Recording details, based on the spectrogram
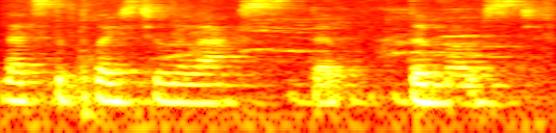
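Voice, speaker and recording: Over noticeable background noise and audible room echo, a woman speaks in a fairly low pitch with monotone, flat intonation. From Greenland. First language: Greenlandic. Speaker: singer-songwriter. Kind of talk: interview. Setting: library stage with audience. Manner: hesitant, repeats words.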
